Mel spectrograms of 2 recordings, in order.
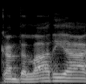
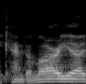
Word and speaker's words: Candelaria: for us please absolutely so it can be Candelaria it can be Candelaria just anything but late for dinner anything but late for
